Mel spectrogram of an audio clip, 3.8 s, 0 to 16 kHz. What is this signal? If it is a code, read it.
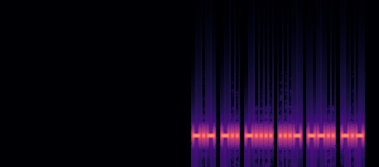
Morse code, heard as a keyed tone, about 52 wpm, 700 Hz. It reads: KD6VZK
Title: USA Call Signs - 6 Characters - Repeated 3x - 50wpm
